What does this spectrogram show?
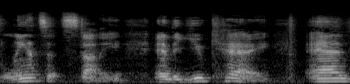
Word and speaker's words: Lancet: There was I believe this is pronounced Lancet study in the UK, and they looked at how alcohol is compared to all these major hard drugs.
